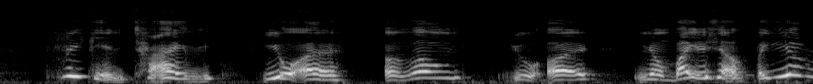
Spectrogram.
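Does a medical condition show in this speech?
Yes: cerebral palsy.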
